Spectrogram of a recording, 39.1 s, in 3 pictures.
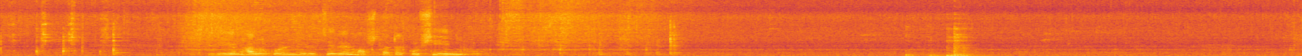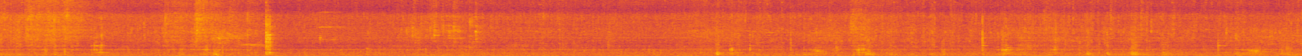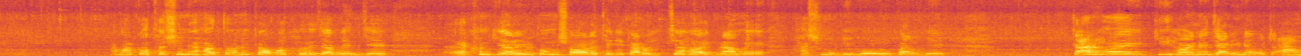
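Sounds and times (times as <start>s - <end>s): paste sizzling in hot oil: 0.0s - 39.0s
wooden spatula scraping a pot: 20.0s - 26.5s.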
